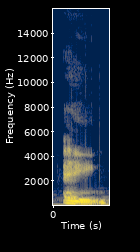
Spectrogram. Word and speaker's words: Eng: Eng. No, not like Aang, like from Avatar: The Last Airbender.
